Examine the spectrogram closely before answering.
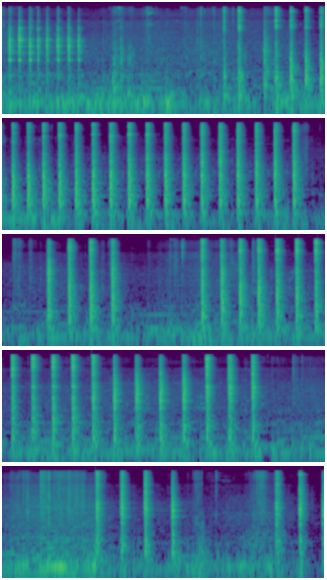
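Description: Hammer blows on wood, fast and even at about three a second, in runs broken by a few short pauses.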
